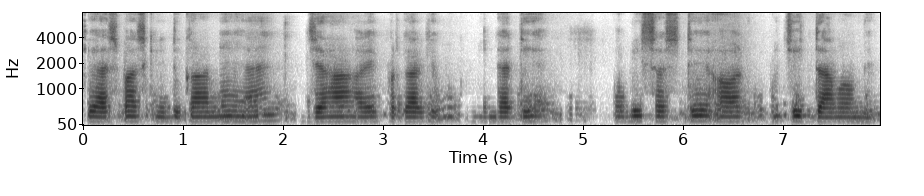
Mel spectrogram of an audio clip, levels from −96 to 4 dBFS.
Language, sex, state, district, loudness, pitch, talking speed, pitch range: Hindi, male, Bihar, Patna, -20 LUFS, 130 Hz, 135 wpm, 125-135 Hz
